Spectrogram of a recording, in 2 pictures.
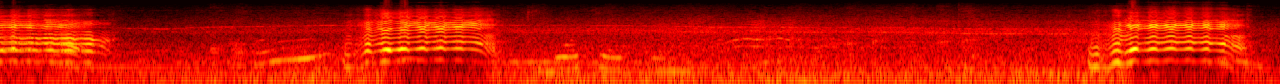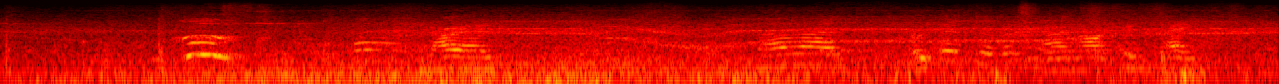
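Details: A young goat gives loud, wavering bleats in short bursts, with people talking quietly in between.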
